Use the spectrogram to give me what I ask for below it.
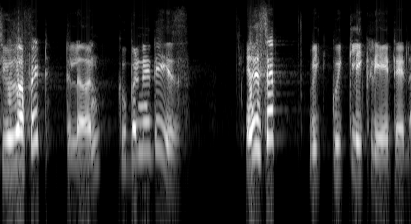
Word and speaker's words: Kubernetes: interesting fact is the fact that kubernetes is pronounced Ed as kubernetes kubernetes kubernetes say that a few times practice this a number of times the next time you see a friend of yours saying kubernetes or something like that say nope you should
